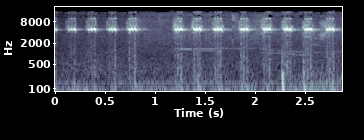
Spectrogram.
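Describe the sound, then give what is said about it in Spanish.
A field cricket (Gryllus campestris) chirps in high, pulsing bursts at a steady, regular rhythm, with a brief pause after the first four chirps before a longer run continues alone. “Tenemos otro sonido más. Este yo creo que es más frecuente porque es de un Grillus campestris.”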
